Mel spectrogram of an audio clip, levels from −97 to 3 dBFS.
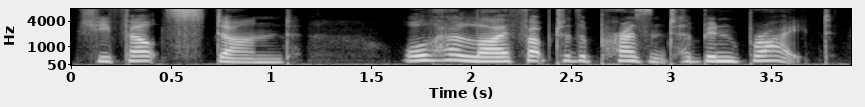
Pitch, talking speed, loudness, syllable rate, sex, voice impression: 225 Hz, 200 wpm, -17 LUFS, 4.6 syllables/s, female, feminine, adult-like, tensed, powerful, slightly bright, clear, slightly muffled, intellectual, friendly, reassuring, lively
